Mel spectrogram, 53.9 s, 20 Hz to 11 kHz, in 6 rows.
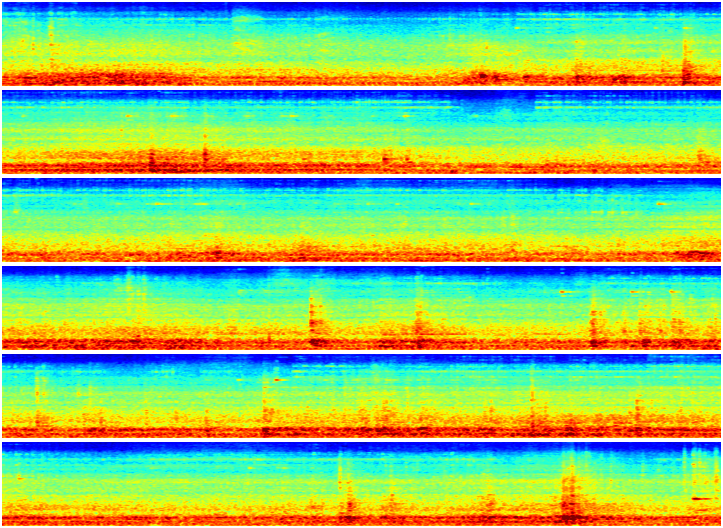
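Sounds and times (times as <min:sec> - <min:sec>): heavy excavators running: 0:00.0 - 0:53.9
metallic knocks and clanks: 0:53.4 - 0:53.9.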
